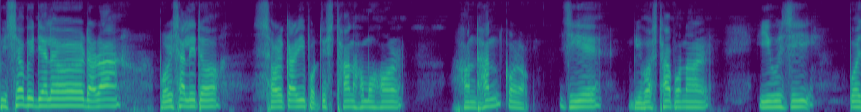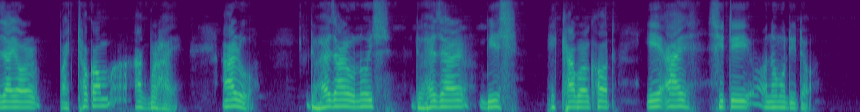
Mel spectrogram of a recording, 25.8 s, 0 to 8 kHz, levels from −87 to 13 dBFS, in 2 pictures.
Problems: constant background noise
